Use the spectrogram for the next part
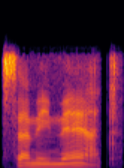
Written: semimat

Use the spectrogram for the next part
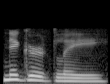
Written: niggardly

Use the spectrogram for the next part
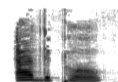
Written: adipo

